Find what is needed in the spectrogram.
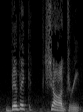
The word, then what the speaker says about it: Vivek Chaudry: Joining me on the live line, it's Dr. Vivek Chaudry.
